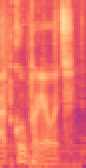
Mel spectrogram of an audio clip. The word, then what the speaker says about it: откупоривать: Правильно, только откупоривать откупорить. Если вдруг по каким-то причинам надо обратно запаковать, то закупорить. А, в общем, в любом случае ударение на «у».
